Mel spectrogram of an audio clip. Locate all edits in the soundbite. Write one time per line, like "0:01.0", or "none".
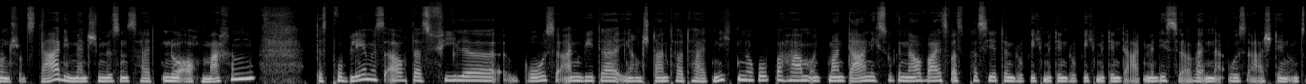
0:10.7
